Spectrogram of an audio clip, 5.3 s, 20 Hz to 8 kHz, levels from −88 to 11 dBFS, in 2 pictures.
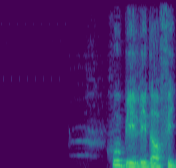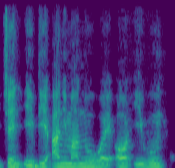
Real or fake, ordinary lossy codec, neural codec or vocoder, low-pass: fake; none; codec, 16 kHz, 0.4 kbps, LongCat-Audio-Codec; none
